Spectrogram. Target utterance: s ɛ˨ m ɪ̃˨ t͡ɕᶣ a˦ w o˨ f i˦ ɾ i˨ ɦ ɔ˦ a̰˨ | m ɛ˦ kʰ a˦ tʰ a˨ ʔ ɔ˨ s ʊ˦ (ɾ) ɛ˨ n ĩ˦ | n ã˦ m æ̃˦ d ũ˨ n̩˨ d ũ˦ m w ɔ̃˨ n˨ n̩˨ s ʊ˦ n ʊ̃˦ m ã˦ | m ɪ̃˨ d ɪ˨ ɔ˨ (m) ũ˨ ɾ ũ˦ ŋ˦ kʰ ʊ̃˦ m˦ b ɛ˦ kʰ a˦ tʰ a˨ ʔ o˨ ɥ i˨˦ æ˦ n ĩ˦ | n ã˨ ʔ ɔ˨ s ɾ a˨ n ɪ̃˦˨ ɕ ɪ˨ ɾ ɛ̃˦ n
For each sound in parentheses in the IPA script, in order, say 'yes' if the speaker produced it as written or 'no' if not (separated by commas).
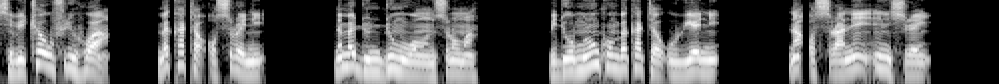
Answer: yes, yes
